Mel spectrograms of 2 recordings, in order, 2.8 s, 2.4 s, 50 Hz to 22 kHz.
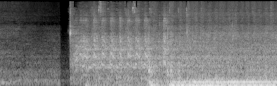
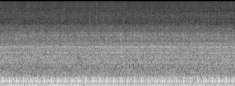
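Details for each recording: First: Kawasaki GPX 600R after sitting well over a year, carbs rebuilt and filled, running on choke: catches and idles unevenly, revs sag and bog on each throttle blip, faint slight knock underneath; rough running, not taking throttle. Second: Kawasaki GPX 600R after carb overhaul, sat over a year, air filter not yet fitted: quick catch and an even, busy four-cylinder idle with a steady beat, no missing or stumbling; carbs running cleanly, not yet balanced.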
